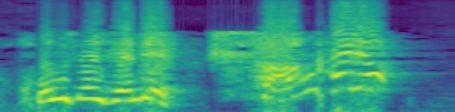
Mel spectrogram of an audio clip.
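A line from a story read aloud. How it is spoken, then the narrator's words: Shouting while leaping. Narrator (Chinese): 石老侠一边纵身一边喊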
